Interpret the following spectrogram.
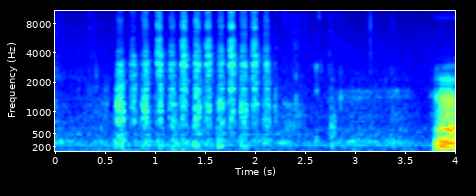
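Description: Scratch-off lottery ticket being scratched, the coating rubbed off the symbols in a quick run of short strokes, roughly nine a second, for about a second and a half, then fainter scraping.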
